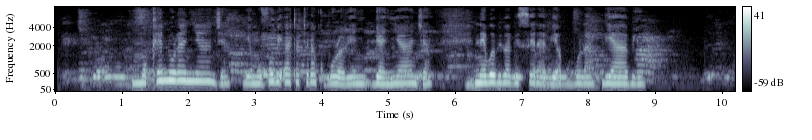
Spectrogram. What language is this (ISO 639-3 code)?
lug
